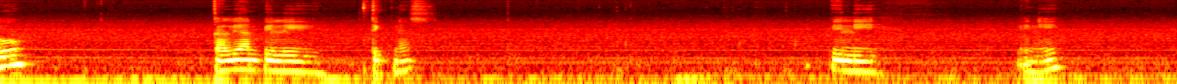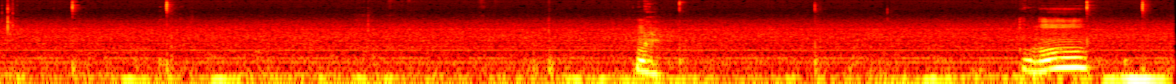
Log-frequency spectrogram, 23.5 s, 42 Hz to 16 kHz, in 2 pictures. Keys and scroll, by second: 17.0 1.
